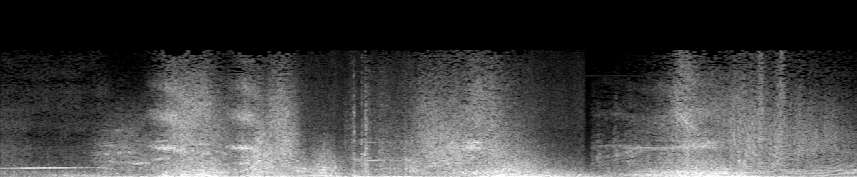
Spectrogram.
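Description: A jet aircraft roars overhead.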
